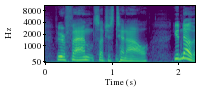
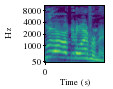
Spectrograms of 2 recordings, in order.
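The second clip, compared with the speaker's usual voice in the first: high yelp pulling away; startled recoil; 14 semitones higher, 5 dB louder, faster than usual. Retold or imitated. Red Cross workers recoiling from a hug, startled high yelp. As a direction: jump back, shrieking get away. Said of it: "they were like".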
